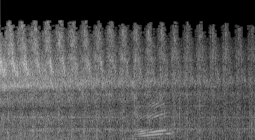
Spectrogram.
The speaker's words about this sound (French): Vous avez vu là-haut l'hélicoptère au-dessus de vos têtes? Oui, là-haut.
